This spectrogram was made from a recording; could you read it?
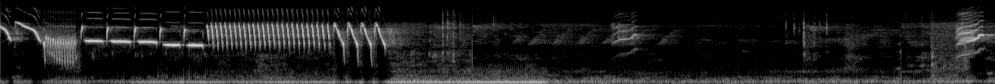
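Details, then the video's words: Canary song played to coax young canaries into singing: steady repeated whistled notes, then a dense rapid trill, then quieter scattered chirps with a low steady hum in the background. "SUARA BURUNG KENARI⁉️ Cuit cuit Memancing KENARI paud agar cepat BUNYI"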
